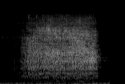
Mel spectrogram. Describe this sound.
shaving cream
cream, shaving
